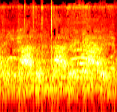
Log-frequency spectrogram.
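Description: Several voices shouting at once across a football pitch, players' and spectators' calls overlapping, with a couple of faint sharp clicks.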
